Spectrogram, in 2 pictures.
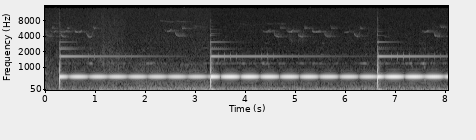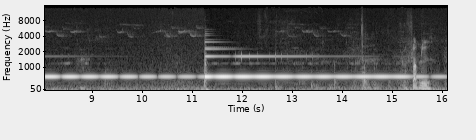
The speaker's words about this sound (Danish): Uh, den her er lidt speciel. Den lyder som en mere eller mindre japansk klokke, men faktisk er det en oversavet iltbeholder. En oversavet iltbeholder, ja.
